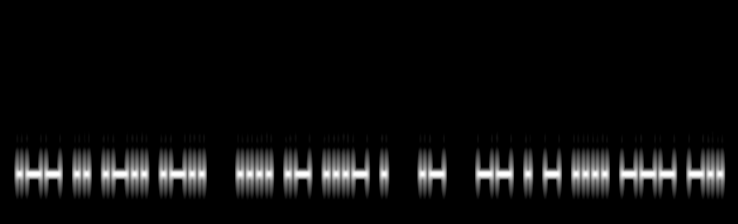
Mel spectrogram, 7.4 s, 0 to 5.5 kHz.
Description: Morse code, heard as a keyed tone, about 25 wpm, 600 Hz. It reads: WILL HAVE A METHOD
